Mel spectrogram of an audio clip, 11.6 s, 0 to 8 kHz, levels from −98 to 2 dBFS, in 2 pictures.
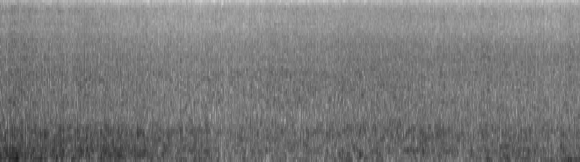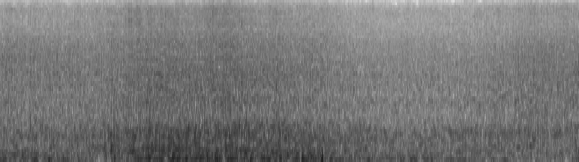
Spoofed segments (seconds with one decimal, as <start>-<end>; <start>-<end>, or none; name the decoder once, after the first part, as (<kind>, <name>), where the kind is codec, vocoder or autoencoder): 0.0-3.3 (vocoder, Vocos); 4.0-9.4; 10.2-11.6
